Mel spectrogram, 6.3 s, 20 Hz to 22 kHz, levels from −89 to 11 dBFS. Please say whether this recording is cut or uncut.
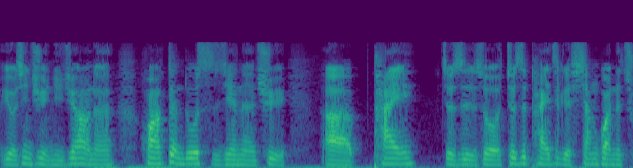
uncut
